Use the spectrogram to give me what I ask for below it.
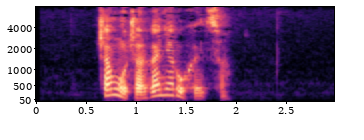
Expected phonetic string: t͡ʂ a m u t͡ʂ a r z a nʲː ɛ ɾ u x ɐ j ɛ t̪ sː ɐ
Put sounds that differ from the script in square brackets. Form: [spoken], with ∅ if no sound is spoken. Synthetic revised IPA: t͡ʂ a m u t͡ʂ a r [ɣ] a [nʲ] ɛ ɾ u x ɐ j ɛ t̪ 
